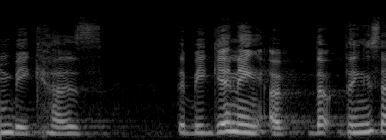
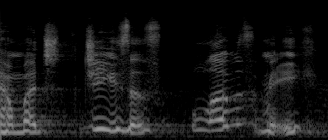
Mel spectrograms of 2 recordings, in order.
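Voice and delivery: tearful; 5 semitones higher, 4 dB louder than usual. Real, not acted. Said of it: "I get emotional".

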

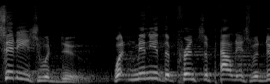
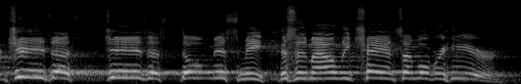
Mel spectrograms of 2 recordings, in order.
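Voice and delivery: high, desperate shout for Jesus; louder and louder; 4 semitones higher, 3 dB louder than usual. Acted. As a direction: shout over the crowd as your only chance. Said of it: "gets louder and louder".

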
